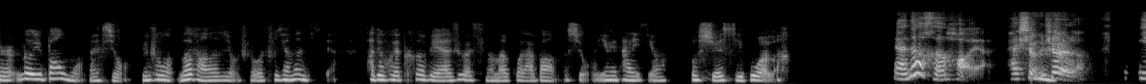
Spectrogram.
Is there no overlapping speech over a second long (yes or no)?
yes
